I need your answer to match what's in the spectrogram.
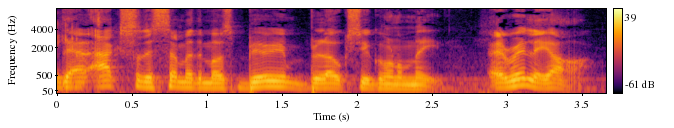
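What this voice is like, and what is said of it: Put-on British accent. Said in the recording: “Can they talk in a British accent? ... Speaking with a British accent”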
